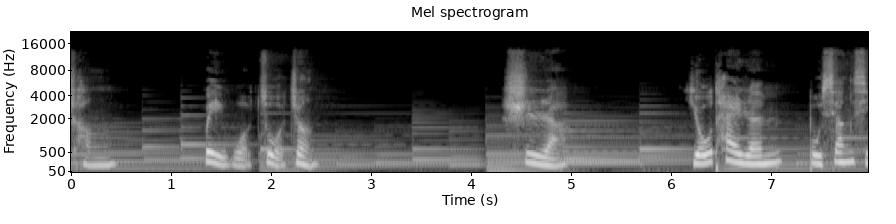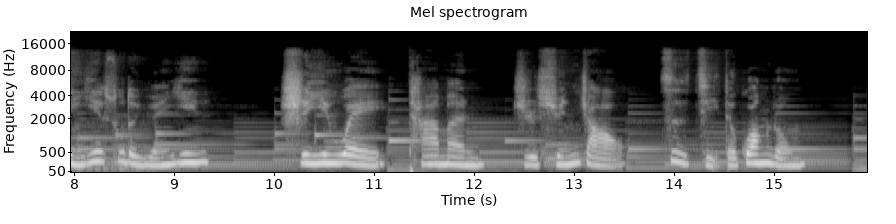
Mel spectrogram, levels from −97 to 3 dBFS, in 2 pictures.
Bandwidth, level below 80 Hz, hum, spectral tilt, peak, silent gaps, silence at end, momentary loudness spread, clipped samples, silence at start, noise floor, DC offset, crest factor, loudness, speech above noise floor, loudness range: 13.5 kHz; -54 dBFS; none; -6 dB/octave; -6 dBFS; none; 0 s; 22 LU; under 0.1%; 0 s; -43 dBFS; under 0.1%; 18 dB; -22 LUFS; 22 dB; 5 LU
